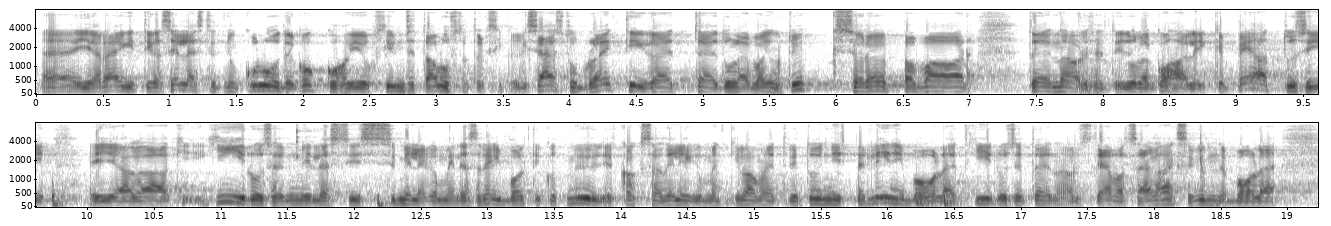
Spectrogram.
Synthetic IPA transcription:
jɑɾæːɡit̪ːikɑse̞lːe̞st̪e̞t̪nyːd̪̥̚kulud̪e̞ko̞kːuhojːuksilmse̞lt̪ːɑlust̪ɑt̪ːˑɑksi̥kːɑɡ̥isæːst̪upro̞je̞k̚t̪iɡɑe̞t̪ːt̪ule̞bɑjnult̪yksɾøːpːɑpɑːr | t̪ɤ̞e̞næulise̞lt̪ːˑe̞jt̪ule̞ko̞ɦɑlikˑːe̞pe̞ɑt̪ːˑusi | jɑɡ̥ɑkiːɾuse̞d̪̥milːest̪sismilːe̞ɡ̥ɑmejlːesreilbo̞lt̪ˑikːut̪myːd̪id̥̪kɑksːɑd̪ɑne̞lʲikymːend̪̚kilo̞me̞ːt̪rit̪unʲːisb̥e̞rliːnipo̞ːleːt̪ːkiːɾʔuse̞d̪̚t̪ːɤe̞næ̰ṵliset̪jæːvɑd̪sɑjɑkɑɦe̞ksɑkymnepo̞ːle

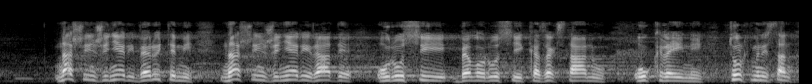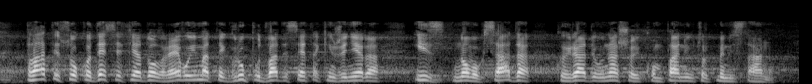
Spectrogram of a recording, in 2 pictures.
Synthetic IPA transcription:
naʃiinʒeɲeːɾiʋje̞ɾujt̪e̞minaʃiinʒeɲeːɾiɾaːd̪e̞uɾusijibelˠo̞ɾusiikazaxst̪aːnu | ukɾajini | t̪uɾkmenist̪aːn | plˠaːt̪e̞suo̞ko̞d̪e̞set̪xiʎad̪d̪o̞lˠaːɾaeʋo̞imat̪e̞ɡɾupud̪ʋaːd̪e̞seːt̪akinʒeɲeːɾa | izno̞ʋo̞ɡsaːd̪ako̞jiɾaːd̪e̞unaʃo̞jko̞mpanijiut̪uɾkme̞nist̪aːnu

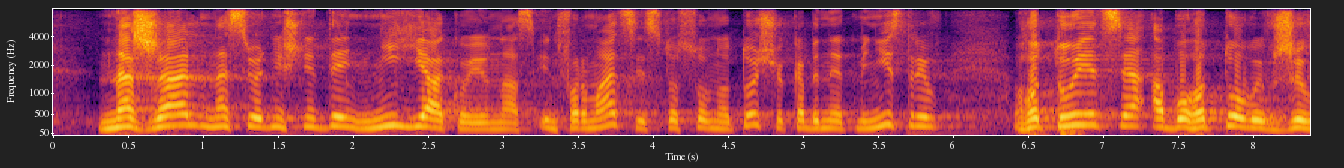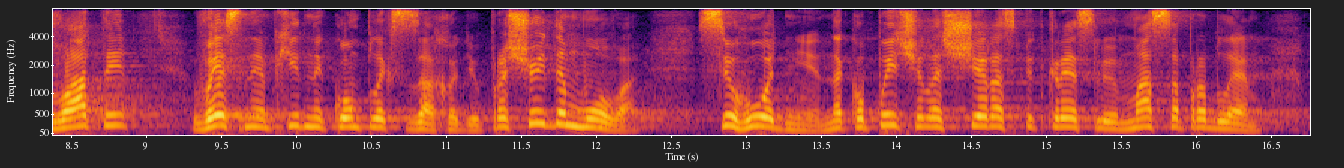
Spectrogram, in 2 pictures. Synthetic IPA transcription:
nɐʒɑlʲnɐsʲɦɔdʲnʲiʃnʲɪjd̪ɛnʲːijakɔjinɑsinfɔrmɑt͡sʲijist̪ɔsɔwnɔt̪ɔʃt͡ʃɔkɐbʲinɛt̪mʲinʲist̪ɾʲiw | ɦɔt̪ujet͡sʲːɐʔɐbɔɦɔt̪ɔʋɪwʒɪʋɑt̪ɪ | ʋɛsʲneɔbxʲid̪nɪjkɔmplˠekszɑxɔdʲiwpɾɔʃt͡ʃɔjd̪ɛmɔʋɐ̰ | sʲɔɦɔdʲnʲinɐkɔpɪt͡ʃɪlˠɐʃt͡ʃɛɾɑspʲid̪kɾɛsʲlʲʊjɛmɑsːɐpɾɔblˠɛm

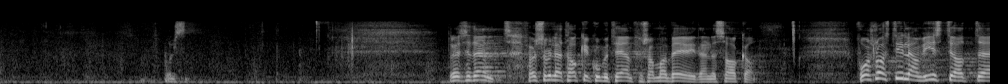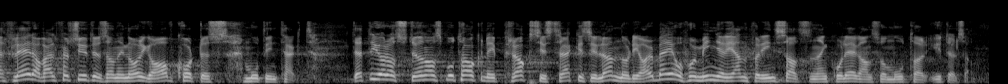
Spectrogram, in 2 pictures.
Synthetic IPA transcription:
pʰɾɛsɪd̪ɛnt̪fœʂʈʋɪljæɪt̪ʰɑkːəkʰʊmɪt̪ʰeːənfɔʂɑmɑɾbæɪɪd̪ɛnːəsɑːkɑ̰n | fɔʂɭɑːɡst̪ʰɪlɑnʋiːst̪ʰɪlɑt̪fleɪɾəɑʋælfæːɖʂsyːt̪əlsɑnəɪnɔɾɡəɑːʋkʰɔʈːəsmuːt̪ɪnt̪ʰɛ̰kt̪ | d̪̥ɛt̪ːəjøːɾɑt̪st̪øːnɑlsmuːt̪ʰːɑːkəɳəɪpʰɾɑksɪst̪ʰɾɛkːəsɪlœnːɔɖɪɑɾbæɪəɔfɔɾmɪnəɾɪjɛnfɔɾɪnsɑt̪sn̩d̪ɛnkʰʊleːɡɑnsɔmːuːt̪ʰːɑ̰ːɾy̰ːt̪əlsɑ̰

